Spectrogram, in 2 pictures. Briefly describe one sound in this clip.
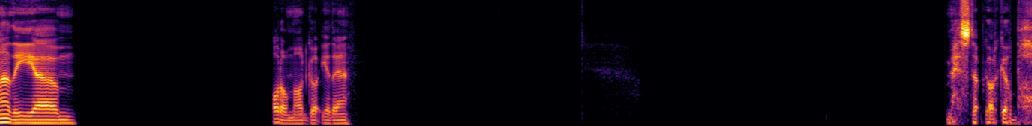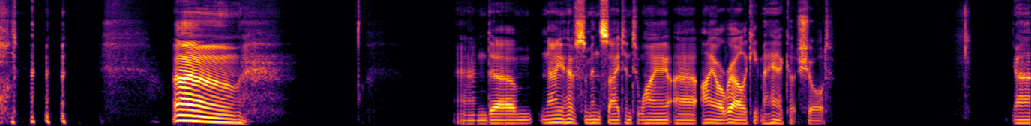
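A young man talks with animation into a microphone, in bursts with pauses.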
